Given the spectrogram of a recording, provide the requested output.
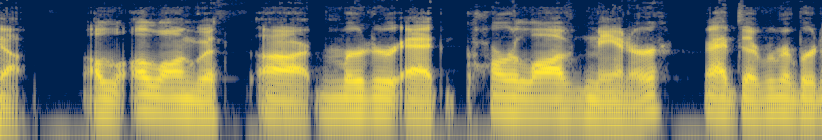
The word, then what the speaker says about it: Karlov: It is not Markov Manor. It is not Markov Manor.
